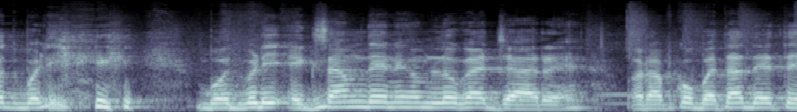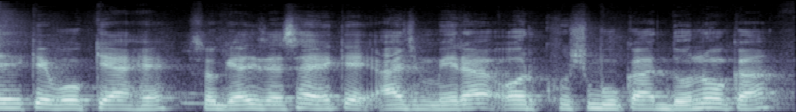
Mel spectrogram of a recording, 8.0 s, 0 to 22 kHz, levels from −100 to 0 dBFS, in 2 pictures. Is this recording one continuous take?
yes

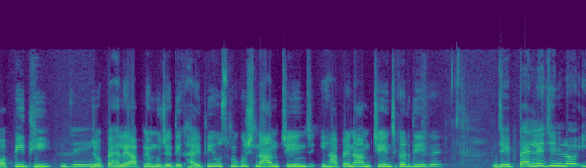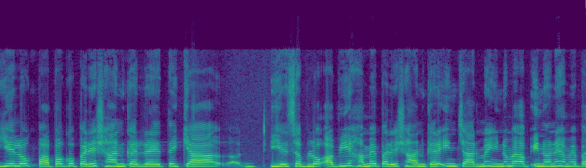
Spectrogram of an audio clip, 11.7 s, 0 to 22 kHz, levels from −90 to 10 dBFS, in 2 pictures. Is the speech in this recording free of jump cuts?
yes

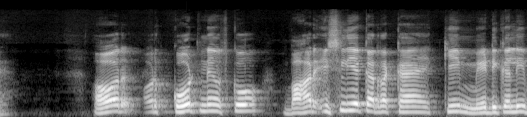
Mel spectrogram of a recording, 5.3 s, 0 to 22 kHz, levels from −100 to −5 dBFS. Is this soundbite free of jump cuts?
yes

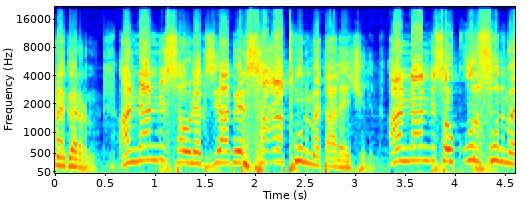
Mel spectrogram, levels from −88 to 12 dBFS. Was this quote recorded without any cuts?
no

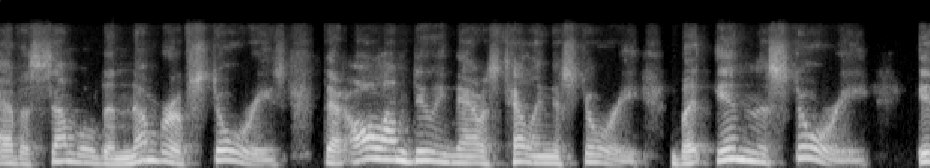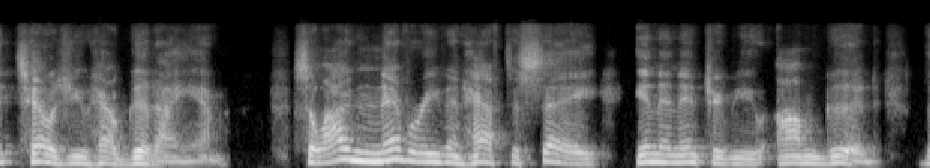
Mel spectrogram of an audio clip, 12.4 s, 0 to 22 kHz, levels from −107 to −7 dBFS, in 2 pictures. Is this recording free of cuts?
yes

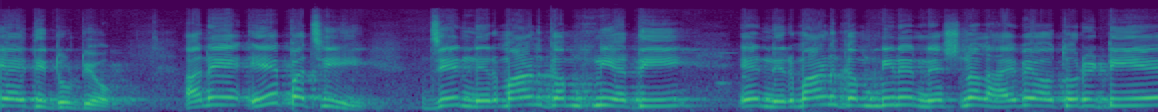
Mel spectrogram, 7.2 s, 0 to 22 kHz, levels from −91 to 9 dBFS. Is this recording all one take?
yes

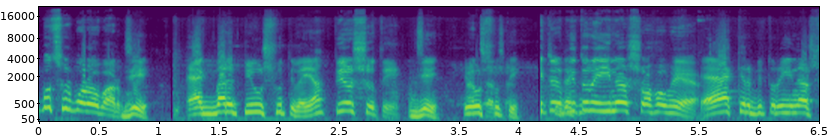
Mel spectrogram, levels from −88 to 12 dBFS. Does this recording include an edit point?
yes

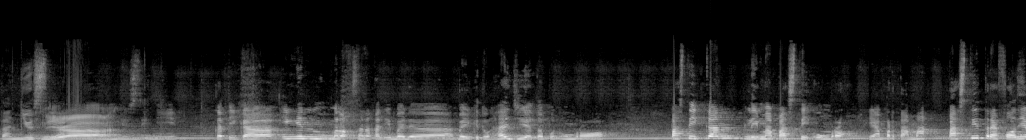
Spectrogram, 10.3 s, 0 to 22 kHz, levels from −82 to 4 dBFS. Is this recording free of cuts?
yes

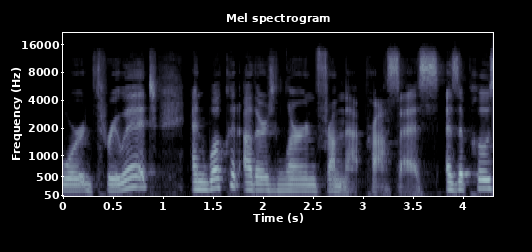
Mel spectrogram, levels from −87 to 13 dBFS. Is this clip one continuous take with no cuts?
yes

